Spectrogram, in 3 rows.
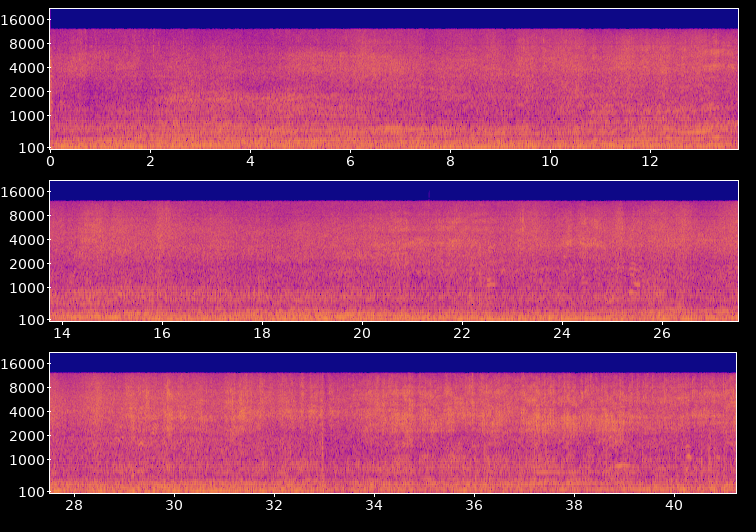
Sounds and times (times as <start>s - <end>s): Motorboat, speedboat: 0.0s - 41.2s
Speech: 22.1s - 22.9s, 24.4s - 25.8s, 28.8s - 30.1s, 40.0s - 41.2s.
